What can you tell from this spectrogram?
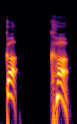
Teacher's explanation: यह वो ध्वनियां हैं जिनका उच्चारण जिनकी आवाज सीधे गले से मतलब कंठ से आती है। जब हम इन्हें बोलते हैं ना तो एक वाइब्रेशन, एक कंपन गले के पिछले हिस्से में महसूस होना चाहिए। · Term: कंठ वर्ण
